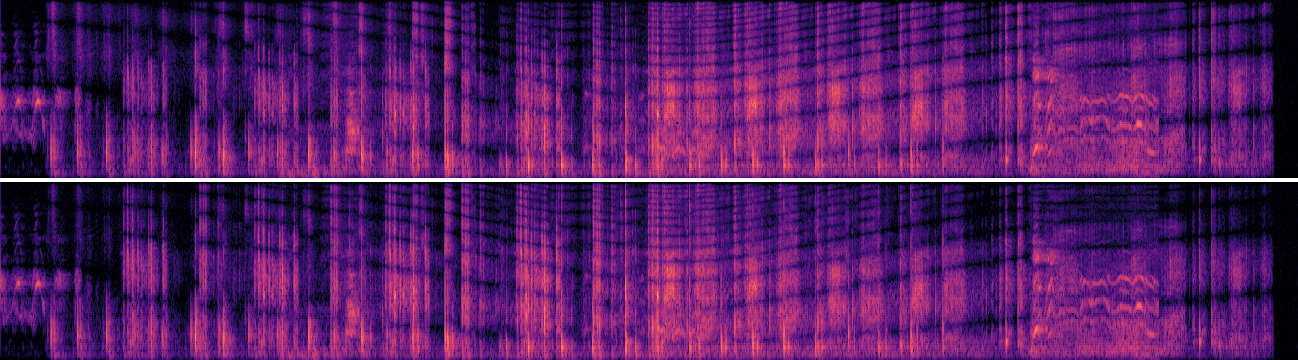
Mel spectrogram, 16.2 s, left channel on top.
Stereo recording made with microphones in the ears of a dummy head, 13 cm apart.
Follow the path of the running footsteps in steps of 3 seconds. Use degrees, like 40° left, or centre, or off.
50° left, 40° left, 30° right, 70° right, off, off.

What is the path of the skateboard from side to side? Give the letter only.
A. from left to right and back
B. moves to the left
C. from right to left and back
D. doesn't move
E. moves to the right
B.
